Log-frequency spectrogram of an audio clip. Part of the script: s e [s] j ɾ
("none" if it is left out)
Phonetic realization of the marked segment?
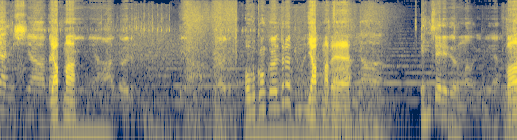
none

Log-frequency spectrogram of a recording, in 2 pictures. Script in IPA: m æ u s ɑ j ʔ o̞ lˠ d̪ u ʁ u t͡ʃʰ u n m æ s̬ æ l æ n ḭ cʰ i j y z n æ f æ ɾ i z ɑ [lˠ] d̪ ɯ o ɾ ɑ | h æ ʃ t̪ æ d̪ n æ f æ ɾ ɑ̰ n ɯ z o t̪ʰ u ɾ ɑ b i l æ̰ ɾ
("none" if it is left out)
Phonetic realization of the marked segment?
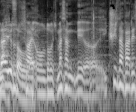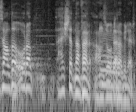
lˠ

